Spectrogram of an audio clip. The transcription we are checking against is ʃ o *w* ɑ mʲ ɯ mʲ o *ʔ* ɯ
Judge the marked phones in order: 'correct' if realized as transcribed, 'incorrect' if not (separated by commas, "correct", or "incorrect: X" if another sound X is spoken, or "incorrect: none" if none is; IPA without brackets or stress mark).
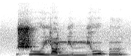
incorrect: j, correct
